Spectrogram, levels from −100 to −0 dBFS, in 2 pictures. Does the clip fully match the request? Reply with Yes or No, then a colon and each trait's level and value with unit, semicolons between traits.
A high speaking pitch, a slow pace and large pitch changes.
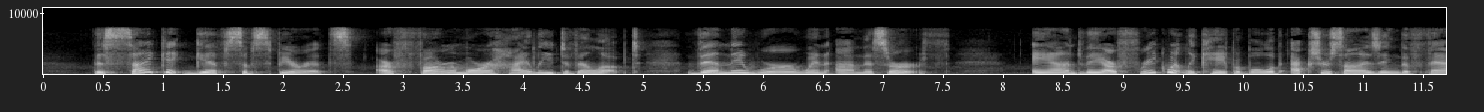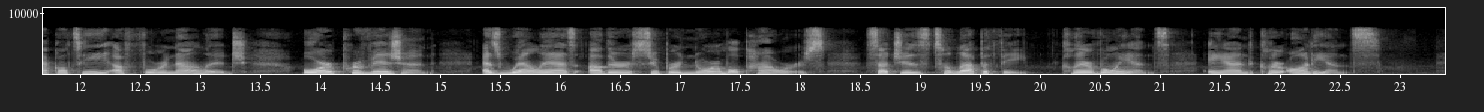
No: high, 205 Hz; slow, 115 wpm; average, 4.9 semitones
